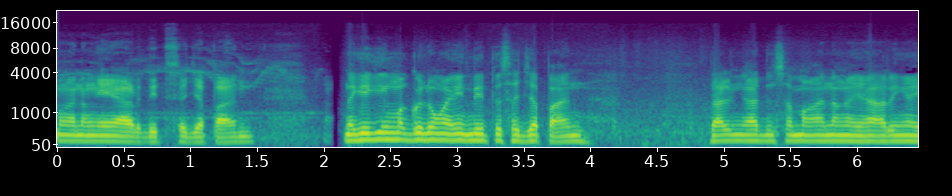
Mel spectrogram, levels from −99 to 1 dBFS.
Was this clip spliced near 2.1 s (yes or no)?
yes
